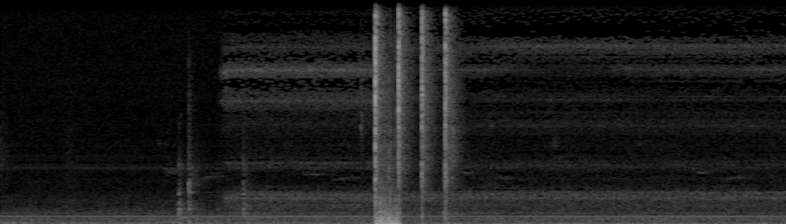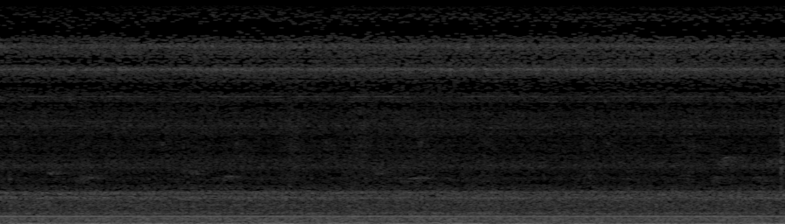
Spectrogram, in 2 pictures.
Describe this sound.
Stove noise on encendido estufa appliances gas fire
